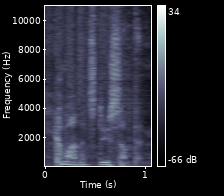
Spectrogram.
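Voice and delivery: an unvoiced, soft urging whisper. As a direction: whisper as the Spirit inside. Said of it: "the Holy Spirit in you says".

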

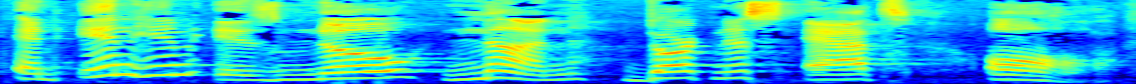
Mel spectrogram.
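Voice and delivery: slow, drawn out "no, none darkness" with weight on "none"; emphatic double negative. Shown as a demonstration. Preacher stressing God has no darkness, slow emphatic. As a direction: lean on "no" then "none" slowly. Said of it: "he's stressing it".

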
